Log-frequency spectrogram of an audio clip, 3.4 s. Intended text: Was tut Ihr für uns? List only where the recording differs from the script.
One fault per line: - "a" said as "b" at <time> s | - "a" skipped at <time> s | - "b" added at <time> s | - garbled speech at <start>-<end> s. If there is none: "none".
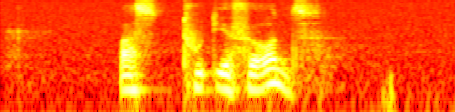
none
